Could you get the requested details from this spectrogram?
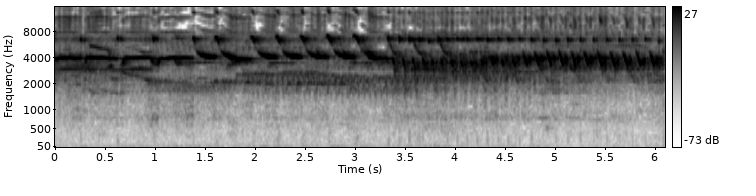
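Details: Male canary song meant to train other canaries: a string of bright curved whistled notes repeated several times a second, shifting into a buzzy continuous rattle-like trill.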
